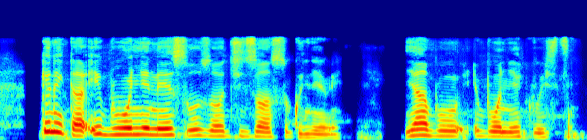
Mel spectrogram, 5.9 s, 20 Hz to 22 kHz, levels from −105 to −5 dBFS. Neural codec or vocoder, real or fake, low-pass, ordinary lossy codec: codec, 16 kHz, 4 kbps, X-Codec, HuBERT features, trained on balanced general audio; fake; 7.2 kHz; none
